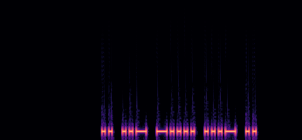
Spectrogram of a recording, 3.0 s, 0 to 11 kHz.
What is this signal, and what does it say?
Morse code, heard as a keyed tone, about 36 wpm, 700 Hz. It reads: IU6VI
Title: Five Challenging Letter-Number Combinations 35wpm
